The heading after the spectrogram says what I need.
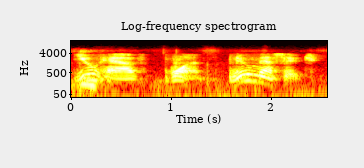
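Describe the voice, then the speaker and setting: A man's voice: on the low side, wildly swooping pitch, slow pace, a little hiss or hum. A male automated voice announcing messages on a landline answering machine. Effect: answering machine prompt over a landline phone. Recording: dull lo-fi phone speaker.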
